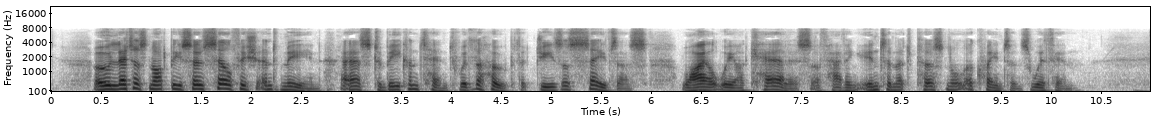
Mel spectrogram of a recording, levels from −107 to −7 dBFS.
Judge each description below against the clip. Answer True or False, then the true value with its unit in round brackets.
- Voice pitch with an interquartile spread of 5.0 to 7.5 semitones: True (5.4 semitones)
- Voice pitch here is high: False (145 Hz)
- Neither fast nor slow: True (170 wpm)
